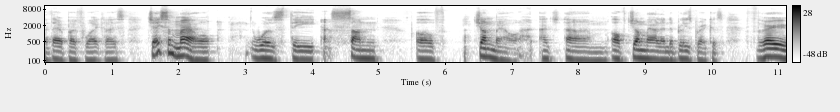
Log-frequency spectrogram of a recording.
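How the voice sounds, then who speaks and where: A man, reminiscing about his childhood in an unhurried way, often pausing with ums and restarting his sentences. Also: lowish voice, fairly even intonation, darkish tone. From England. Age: 60s. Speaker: retired father telling his life story. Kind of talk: reminiscing monologue reading out questions.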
